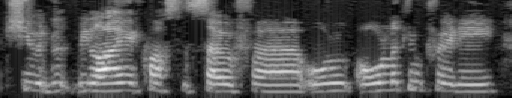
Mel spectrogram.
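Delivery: usual speaking voice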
